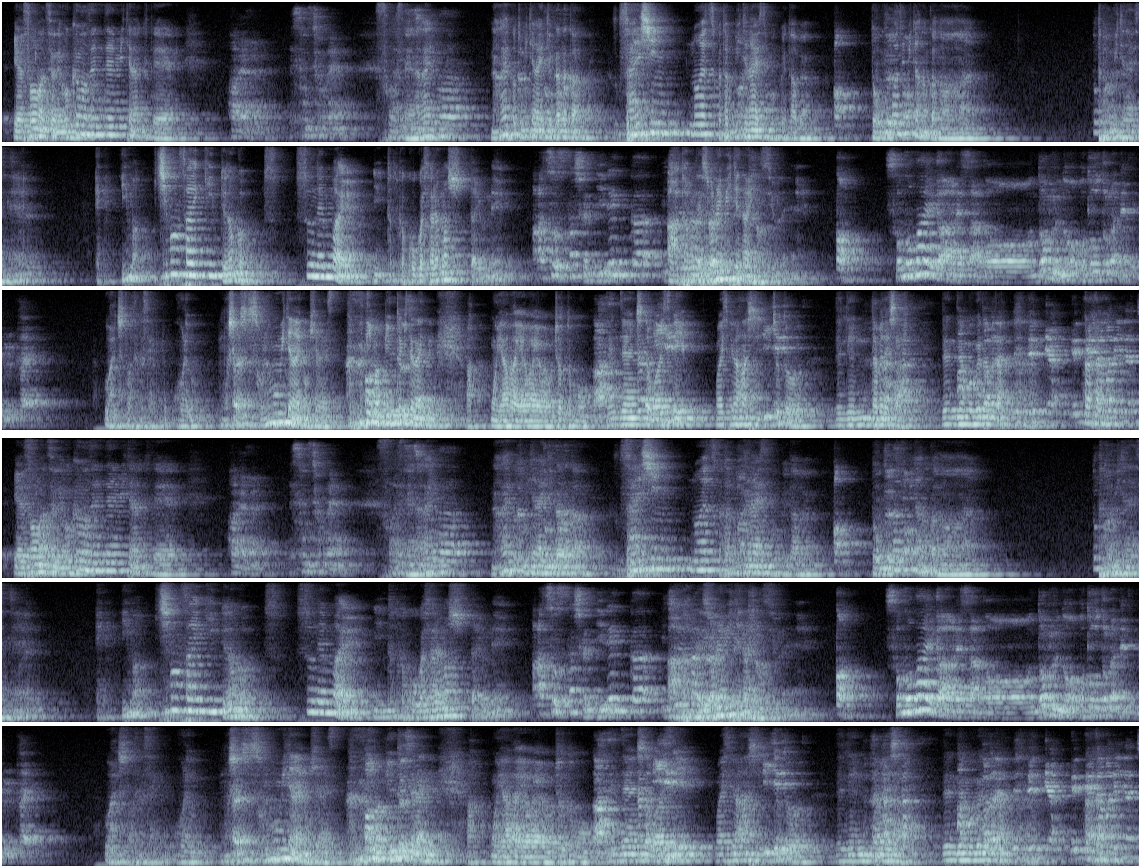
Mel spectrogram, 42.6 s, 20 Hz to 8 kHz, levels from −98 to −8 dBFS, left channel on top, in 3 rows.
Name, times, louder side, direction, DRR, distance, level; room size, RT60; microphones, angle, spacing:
voice 1, 0.1-2.2 4.7-5.4 6.1-7.3 7.6-10.2 10.9-12.2 13.7-14.6 15.4-17.6 17.9-20.5 22.5-24.3 29.7-37.0 37.3-38.4 38.8-39.7 40.2-41.4 42.0-42.3, left 2 dB, 70° left, 3 dB, 0.5 m, -29 dB
voice 2, 2.8-3.3 3.6-4.3 4.5-5.7 6.4-7.1 9.2-9.4 10.4-10.5 10.9-11.4 13.6-14.1 14.4-14.6 19.2-19.3 20.8-23.7 24.6-24.8 25.3-28.8 31.3-31.5 33.0-33.7 35.8-36.1 36.3-36.9 37.9-38.3 39.3-39.8 40.4-42.6, right 1 dB, 30° right, -3 dB, 0.8 m, -33 dB
3.1 x 2.3 x 3.9 m, 1.0 s
head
